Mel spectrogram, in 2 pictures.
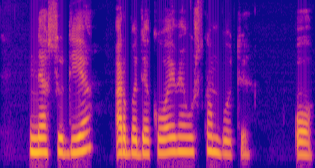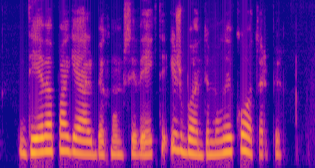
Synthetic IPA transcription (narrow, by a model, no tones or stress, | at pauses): nʲɛsʊd̪ʲiɛ | ɐɾbɐd̪ʲeːkoːjɛmʲɛʊʃskɐmbʊt̪ʲɪ | oː | d̪ʲiɛʋʲɛpɐɡʲæˑlʲbʲeːkmʊmsɪʋʲɛɪkt̪ʲɪʔɪʒbɐnʲd̪ʲɪmuːlˠɐɪkoːt̪ɐɾʲpʲʊ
